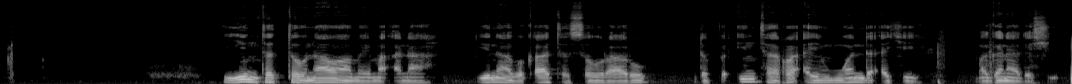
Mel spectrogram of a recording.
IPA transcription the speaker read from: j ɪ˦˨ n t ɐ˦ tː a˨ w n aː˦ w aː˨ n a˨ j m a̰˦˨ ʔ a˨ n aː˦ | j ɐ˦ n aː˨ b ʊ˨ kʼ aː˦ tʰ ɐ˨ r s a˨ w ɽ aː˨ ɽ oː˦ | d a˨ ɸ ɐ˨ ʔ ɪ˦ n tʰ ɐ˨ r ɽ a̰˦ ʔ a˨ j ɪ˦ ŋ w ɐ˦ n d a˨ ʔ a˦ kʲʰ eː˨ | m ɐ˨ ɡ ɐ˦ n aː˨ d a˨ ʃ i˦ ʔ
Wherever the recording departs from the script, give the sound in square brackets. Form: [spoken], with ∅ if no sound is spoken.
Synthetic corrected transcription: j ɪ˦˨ n t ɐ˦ tː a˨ w n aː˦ w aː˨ [m] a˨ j m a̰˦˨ ʔ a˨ n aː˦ | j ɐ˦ n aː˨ b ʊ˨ kʼ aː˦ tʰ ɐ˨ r s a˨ w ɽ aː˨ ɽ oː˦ | d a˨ ɸ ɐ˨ ʔ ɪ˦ n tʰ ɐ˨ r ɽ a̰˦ ʔ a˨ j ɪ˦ ŋ w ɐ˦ n d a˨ ʔ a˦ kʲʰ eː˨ | m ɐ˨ ɡ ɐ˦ n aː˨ d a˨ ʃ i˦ ʔ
